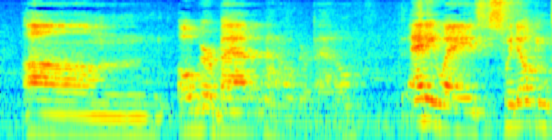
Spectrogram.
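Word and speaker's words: Suikoden: was able to get uh once again pronounced pronunciations weird uh swedokin that's how it's supposed to be pronounced we're talking to Sudoku uh Strider to um ogre bad Channel anyways swedokin 2 was one of the main things try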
